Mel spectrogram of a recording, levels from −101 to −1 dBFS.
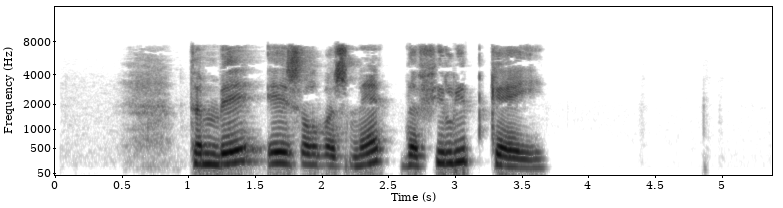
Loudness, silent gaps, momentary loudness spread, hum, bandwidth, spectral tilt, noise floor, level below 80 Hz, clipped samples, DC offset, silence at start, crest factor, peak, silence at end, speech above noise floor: -14 LUFS; none; 5 LU; none; 7.8 kHz; -4.5 dB/octave; under -90 dBFS; -56 dBFS; under 0.1%; under 0.1%; 1 s; 16 dB; -2 dBFS; 1.75 s; over 76 dB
